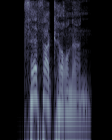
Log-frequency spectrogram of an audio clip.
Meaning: dative plural of Pfefferkorn
- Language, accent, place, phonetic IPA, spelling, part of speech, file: German, Germany, Berlin, [ˈp͡fɛfɐˌkœʁnɐn], Pfefferkörnern, noun, De-Pfefferkörnern.ogg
